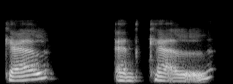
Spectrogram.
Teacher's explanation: an example of a long consonant, the L, the last sound of the word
